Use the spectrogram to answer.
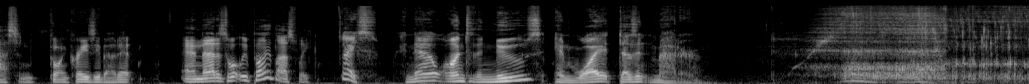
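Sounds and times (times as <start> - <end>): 
speech: 0.0 - 7.1
water gurgling and slurping as it is drunk: 8.0 - 10.2
wet gulps: 8.0 - 10.2.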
